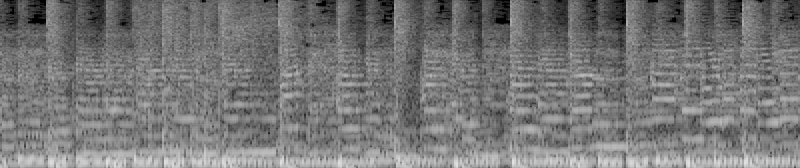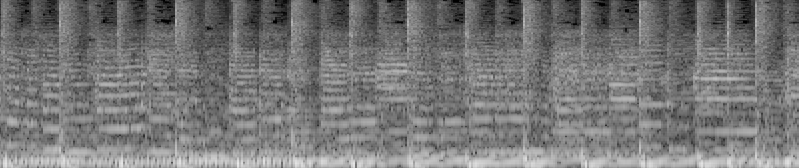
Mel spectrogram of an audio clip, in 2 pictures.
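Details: Loud rock music with driving guitar and drums throughout.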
